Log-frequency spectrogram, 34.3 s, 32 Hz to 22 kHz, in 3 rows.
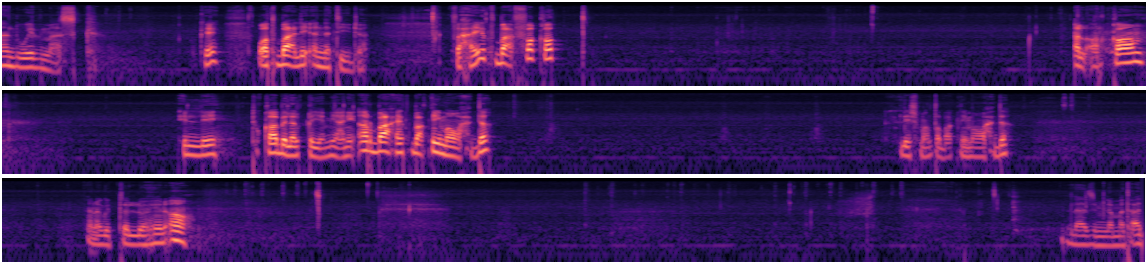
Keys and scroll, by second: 0.0-1.7 typing, 10.5 Escape, 10.6-11.5 typing, 12.3 Up, 13.0 Up, 13.5 Up, 15.6 Return, 21.5 Up, 22.1 Return, 22.5 Down, 23.1 Down, 23.2 Down, 23.6 Down, 25.1 Escape, 25.4 typing, 26.8 typing, 28.9-34.3 typing.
